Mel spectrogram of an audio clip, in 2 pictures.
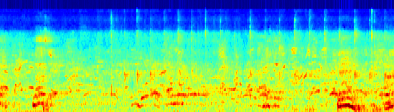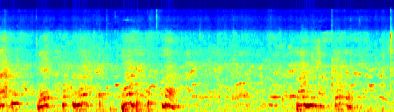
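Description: Teenage boys chatter and shout outdoors.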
